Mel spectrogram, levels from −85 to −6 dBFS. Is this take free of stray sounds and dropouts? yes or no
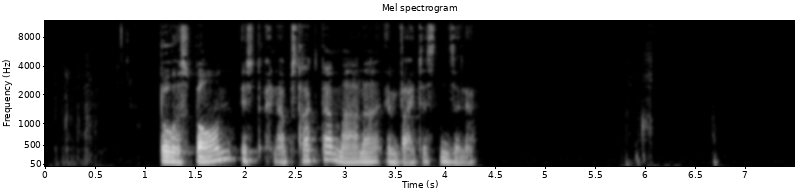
yes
